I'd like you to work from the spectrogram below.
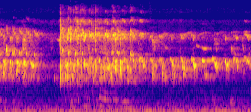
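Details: Mourning dove taking off, with a squeaky sound made by the wings rather than the voice and heard on every flight: a sudden onset becomes a sustained, hissing, fluttering whistle with rapid pulsing, over low background rumble.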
